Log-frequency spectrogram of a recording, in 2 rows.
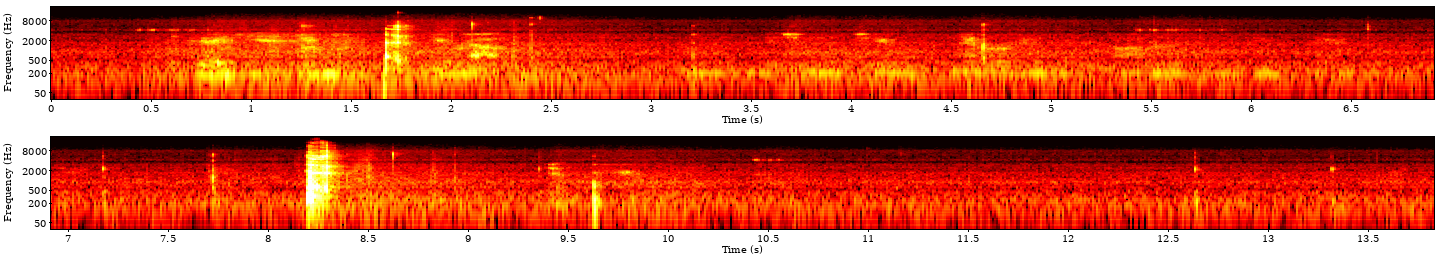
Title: hiccups 11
